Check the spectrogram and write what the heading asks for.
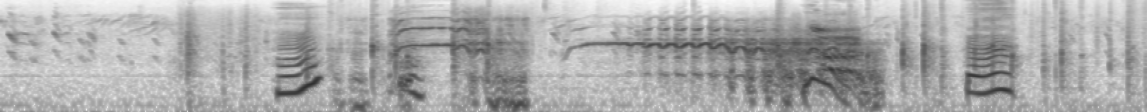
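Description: Horse neighing: a short high call about three seconds in, then a long, wavering whinny from about four and a half seconds in, the loudest sound here.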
